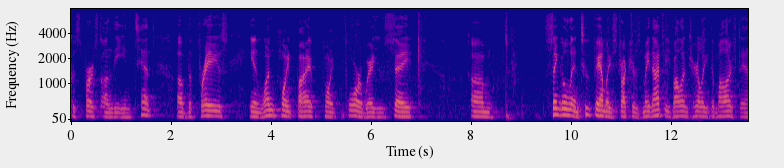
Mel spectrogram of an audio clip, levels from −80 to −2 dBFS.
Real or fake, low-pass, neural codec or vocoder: real; 7.2 kHz; none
